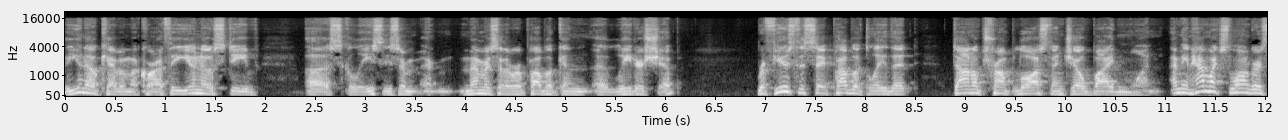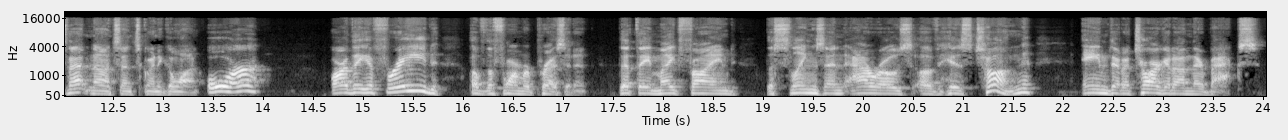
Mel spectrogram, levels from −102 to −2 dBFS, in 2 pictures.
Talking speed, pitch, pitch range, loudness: 165 wpm, 140 Hz, 125-170 Hz, -14 LUFS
